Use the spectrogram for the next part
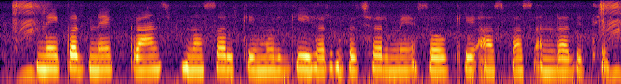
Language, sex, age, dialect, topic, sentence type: Chhattisgarhi, female, 18-24, Northern/Bhandar, agriculture, statement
